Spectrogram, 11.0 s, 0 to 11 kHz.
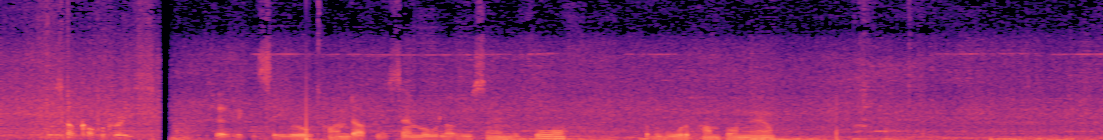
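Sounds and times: low hum: 1.7s - 11.0s.

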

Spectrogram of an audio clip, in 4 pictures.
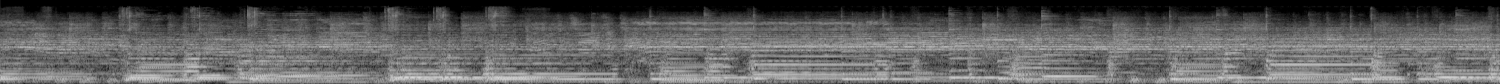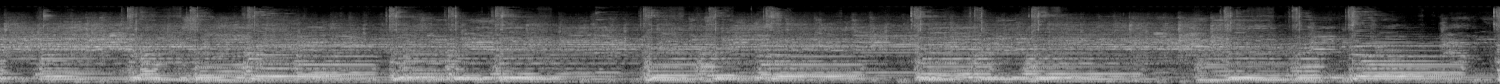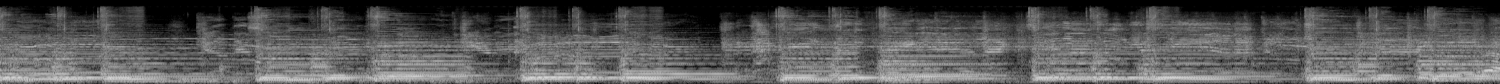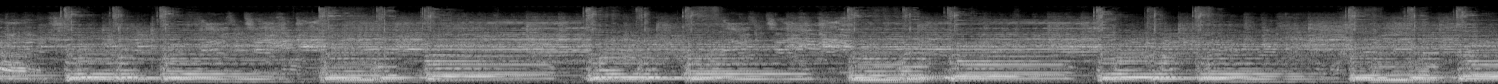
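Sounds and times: acoustic guitar strumming chords: 0.0s - 59.9s
second guitar playing: 0.0s - 59.9s.

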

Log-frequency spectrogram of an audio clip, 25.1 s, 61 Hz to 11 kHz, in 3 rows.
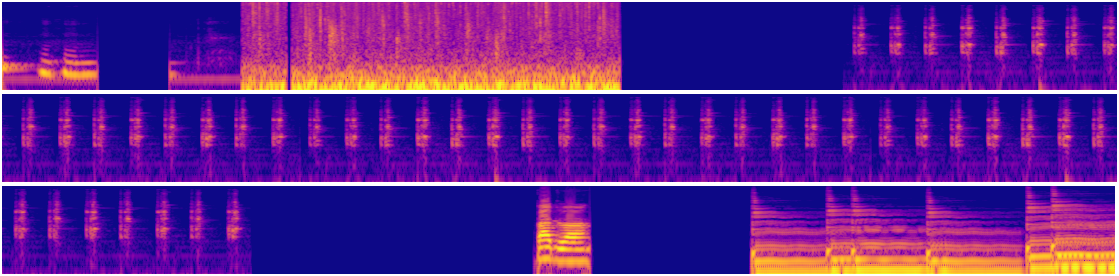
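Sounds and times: clock ticking: 6.4s - 18.6s.

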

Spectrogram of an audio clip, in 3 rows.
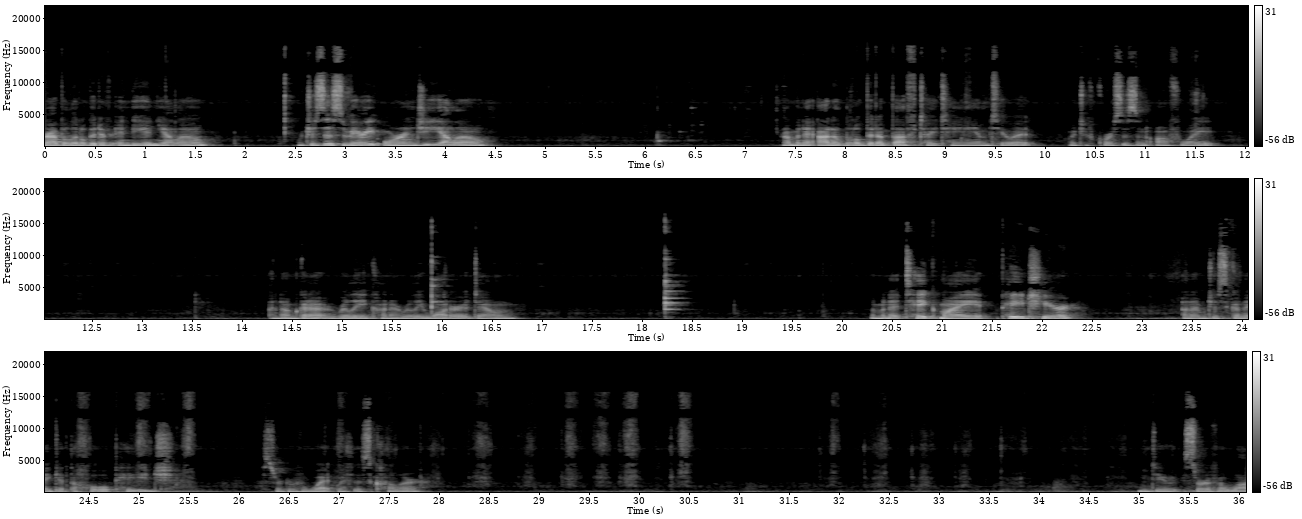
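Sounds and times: paintbrush clinking on ceramic plate: 15.8s - 16.1s, 18.2s - 18.6s
brush swishing across paper: 24.2s - 25.8s, 26.6s - 30.7s, 31.7s - 35.1s.

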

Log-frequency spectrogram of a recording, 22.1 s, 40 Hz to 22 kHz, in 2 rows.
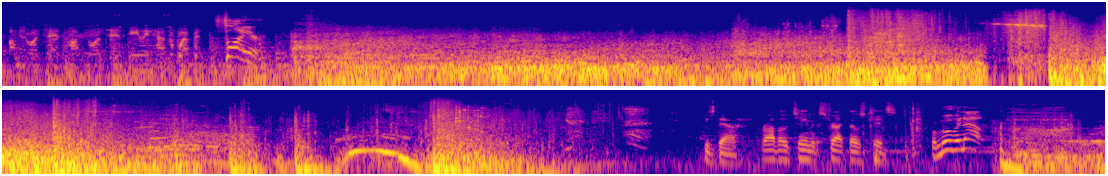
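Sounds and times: heavy booms and crashes: 2.9s - 9.9s, 10.5s - 12.5s
deep sustained rumble: 3.1s - 8.4s.

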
